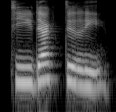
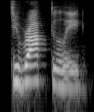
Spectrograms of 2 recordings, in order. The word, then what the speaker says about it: directly: 우선 앞쪽 C K 발음은 힘을 빼시고요. 뒤에 붙은 T를 댄 소리로 발음하면서 뒤를 부드럽게 끌어 주시면서 발음하시면 됩니다. 연습해 보겠습니다. Exactly. Exactly. perfectly perfectly strictly strctly directly directly correctly correctly 예문 한번 읽어 볼게요.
